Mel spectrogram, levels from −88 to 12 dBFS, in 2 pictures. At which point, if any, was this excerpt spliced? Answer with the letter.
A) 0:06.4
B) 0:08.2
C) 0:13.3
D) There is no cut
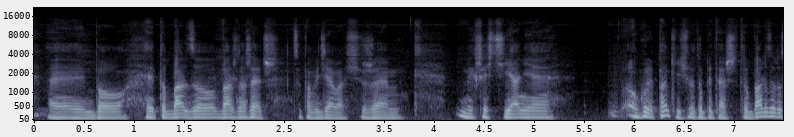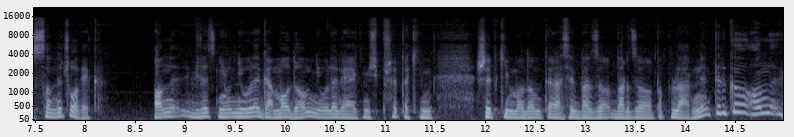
A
